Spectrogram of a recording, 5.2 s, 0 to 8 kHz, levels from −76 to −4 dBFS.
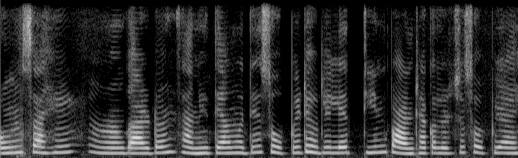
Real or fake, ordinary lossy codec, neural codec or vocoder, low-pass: fake; none; codec, 16 kHz, 6 kbps, DAC; none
